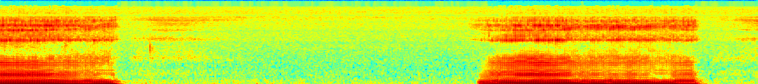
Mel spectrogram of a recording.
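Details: Female dog napping after a hard day at play gives loud, deep, rattling snores with quiet pauses between them; snoring in sleep.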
